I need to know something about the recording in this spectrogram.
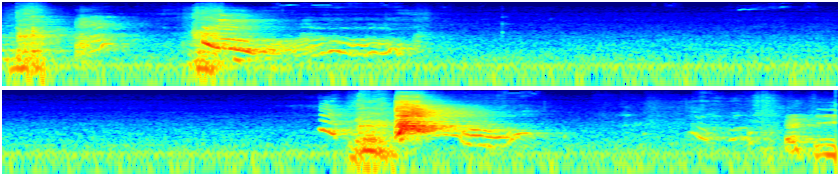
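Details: A Chihuahua answering a snort with two bursts of wavering, grumbling whine-growls several seconds apart, with a short snort-like sound near the end and a low steady hum behind.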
